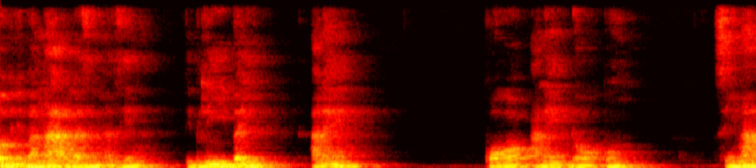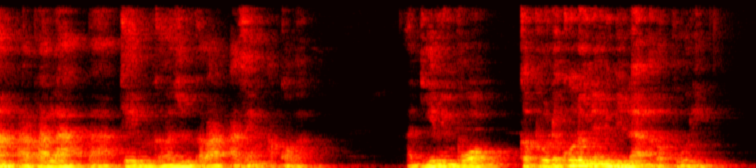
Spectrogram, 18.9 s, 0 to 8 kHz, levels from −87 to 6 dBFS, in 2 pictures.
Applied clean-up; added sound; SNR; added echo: none; none; none; reverberation time 1.0 s.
